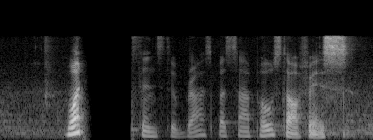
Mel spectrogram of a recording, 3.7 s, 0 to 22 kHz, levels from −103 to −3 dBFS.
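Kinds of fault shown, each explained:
Long network dropout: the audio cuts out from about 0.82 to 1.33 s, a buzzy fill fades into silence, and the speech resumes with that half-second likely lost in transit.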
